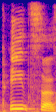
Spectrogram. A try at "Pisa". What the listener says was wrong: I think you may be a little confused on the pronunciation of the word Pisa. It's not pizza, but it's Pisa.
